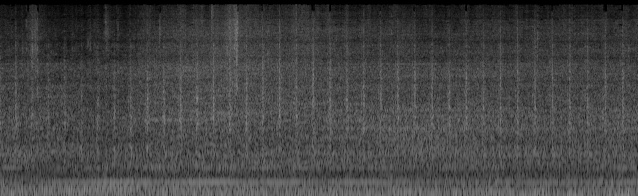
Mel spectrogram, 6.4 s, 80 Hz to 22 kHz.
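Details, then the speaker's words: 2005/2006 Dodge Durango 4WD, 4.7 L V8, 154,000 miles, at idle: a sharp, even tick about four times a second from the engine, barely audible. The source is unknown; the mechanic says it may be drivable for a long time. "you could barely hear it there there is some type of tick I don't know what it is"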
